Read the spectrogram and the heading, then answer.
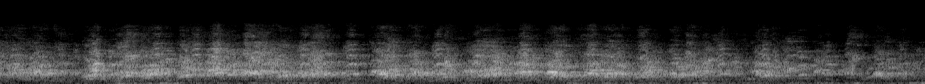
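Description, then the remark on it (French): A dense, continuous chorus of many dogs barking and yelping at once, loud and overlapping, in a square lined with cages and kennel boxes where the dogs wait to be adopted, echoing indoors with no pauses for the whole stretch. “Alors il faut imaginer un carré bordé par des cages, des boxes dans lesquelles les chiens, eh bien oui, attendent leur future famille. Alors attention, c'est bruyant, impossible pour nous de continuer la discussion à l'intérieur.”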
